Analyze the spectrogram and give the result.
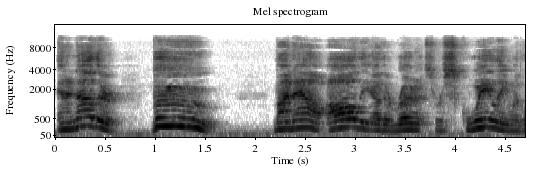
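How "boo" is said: loud, high boo; jump-scare the leaf; sudden boo. Acted. Capybara shouting boo at a leaf.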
